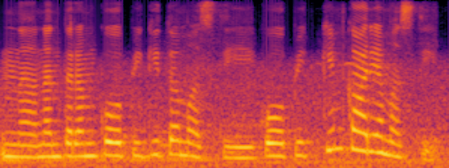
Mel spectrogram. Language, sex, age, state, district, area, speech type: Sanskrit, female, 30-45, Maharashtra, Nagpur, urban, spontaneous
